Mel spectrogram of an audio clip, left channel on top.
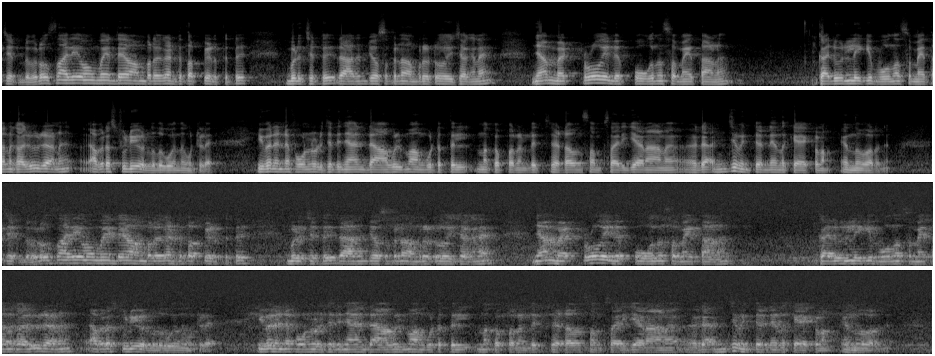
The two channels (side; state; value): right; noise; hiss, 13 dB below the sound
